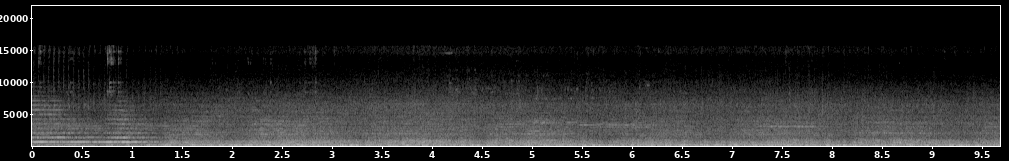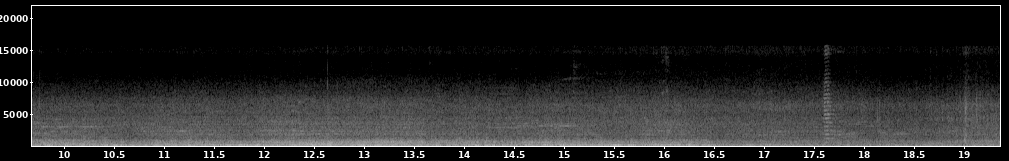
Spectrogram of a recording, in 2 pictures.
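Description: Electric suburban train passing over a level crossing: a steady rumble of the train on the rails, which drops off about three-quarters of the way through. At the very start the crossing's warning beep is still sounding as a steady tone and stops after about a second.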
